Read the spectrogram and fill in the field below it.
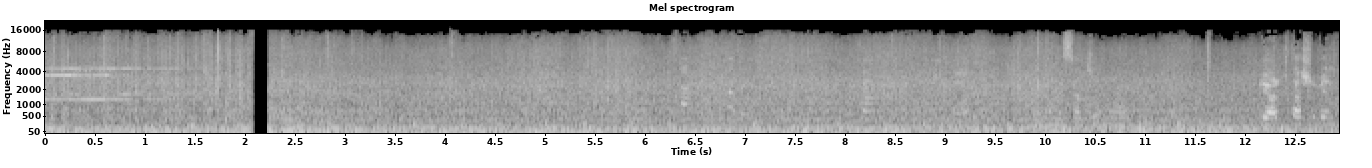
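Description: Strong wind roars outside.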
